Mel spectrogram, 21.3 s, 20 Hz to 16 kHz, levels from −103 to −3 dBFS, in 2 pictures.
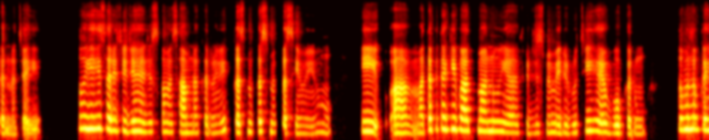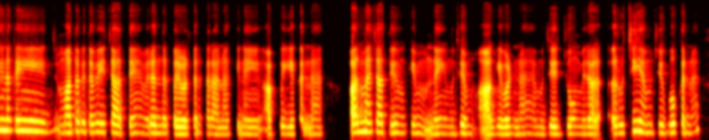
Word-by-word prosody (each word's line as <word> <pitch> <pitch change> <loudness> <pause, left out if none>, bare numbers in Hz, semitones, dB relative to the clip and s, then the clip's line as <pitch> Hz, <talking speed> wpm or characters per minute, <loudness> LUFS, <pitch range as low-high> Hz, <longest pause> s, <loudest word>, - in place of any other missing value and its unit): करना - - -5
चाहिए। - - -6 0.6
तो 330 - 0
यही 320 +1 +7
सारी 295 -3 +4
चीज़ें 265 -1 0
हैं 260 -2 +2
जिसका 245 0 -8
मैं 240 - -5
सामना 220 -2 -1
कर 220 -1 -9
रही 210 0 -12
हूँ, 250 - -6
एक 295 0 -6
कश्मकश 245 +2 +1
में 235 - -7
फँसी 205 +1 -1
हुई 200 -1 -13
हूँ 225 0 -13 0.5
कि 260 -1 +5
अ, 440 - +2 0.2
माता-पिता 300 +8 +2
की 315 - +7
बात 275 0 +6
मानूँ? 260 -1 +2
या 225 -2 -2
फिर 220 -1 -14
जिसमें 220 +1 -11
मेरी 220 -2 -3
रुचि 225 +6 -4
है 250 -3 +2
वो 210 -2 0
करूँ? 190 0 -5 0.5
तो 300 - +1
मतलब 310 0 +6
कहीं 290 0 +4
न 285 - +4
कहीं 270 -2 +3
ज 305 - -17
माता-पिता 225 +1 +2
भी 235 0 -1
चाहते 210 -3 0
हैं 215 0 -8
मेरे 200 +2 -1
अंदर 205 -1 -3
परिवर्तन 185 +2 0
कराना 180 -2 -5
कि - - -8
नहीं 180 -1 -7 0.2
आपको - - -7
ये 190 0 -4
करना 90 0 -6
है 185 - -12 0.4
और 225 - +10
मैं 250 0 +3
चाहती 230 -3 0
हूँ 220 -1 -6
कि 215 - -5
नहीं 195 -1 -6
मुझे 195 +2 -3 0.3
आगे 190 +1 +4
बढ़ना 190 0 -2
है, 195 -1 -14
मुझे 190 +1 -2
जो 195 0 -3
मेरा 190 0 -1 0.3
रुचि 215 +5 -3
है 260 - +3
मुझे 220 0 -6
वो 225 - +3
करना 215 0 -4
है 315 - -10
225 Hz, 205 wpm, -24 LUFS, 200-260 Hz, 0.6 s, और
